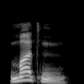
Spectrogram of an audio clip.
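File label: "mutton", English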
